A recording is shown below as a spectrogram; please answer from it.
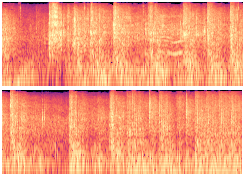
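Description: Firefight gunfire: many rapid, irregular, overlapping shots from small arms, with men's voices.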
